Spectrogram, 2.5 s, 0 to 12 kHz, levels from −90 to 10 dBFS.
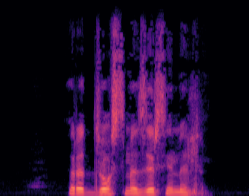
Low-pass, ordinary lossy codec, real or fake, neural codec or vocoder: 10.8 kHz; Opus, 64 kbps; real; none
